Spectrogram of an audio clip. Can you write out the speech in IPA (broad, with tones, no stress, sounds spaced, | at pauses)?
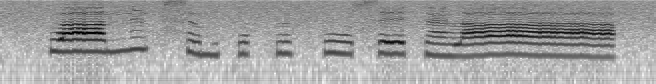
kʷ aː˧ n ĩ˦ p s ɨ˨ m kʷ ə˧ k ɨ˧ k u˦˨ s e˦ t ɛ̃˧ l aː˦˨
